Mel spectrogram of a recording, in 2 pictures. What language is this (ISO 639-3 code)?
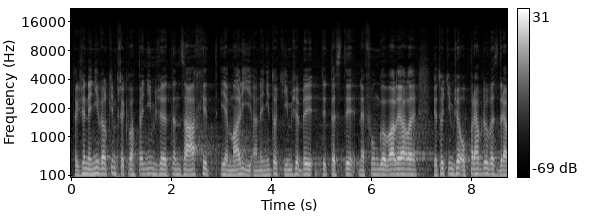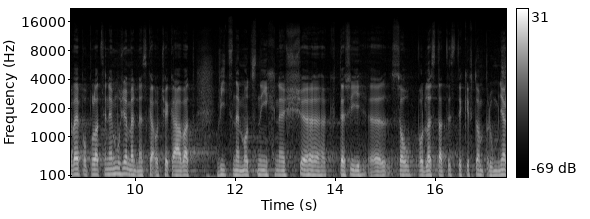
ces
